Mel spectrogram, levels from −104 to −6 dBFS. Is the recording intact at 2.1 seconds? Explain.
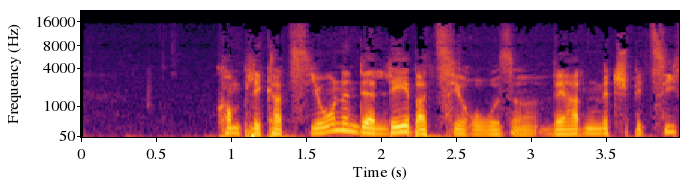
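Yes, the speech is intact at 2.1 seconds, with no fault there.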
